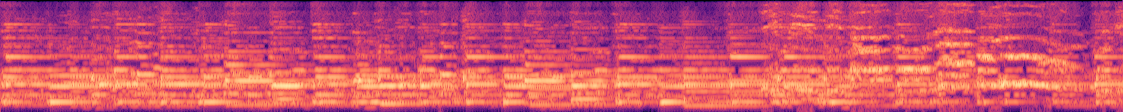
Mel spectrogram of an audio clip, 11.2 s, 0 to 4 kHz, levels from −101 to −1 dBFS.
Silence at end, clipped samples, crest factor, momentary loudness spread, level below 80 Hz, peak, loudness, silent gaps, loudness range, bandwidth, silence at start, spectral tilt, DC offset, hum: 0 s; under 0.1%; 12 dB; 4 LU; -62 dBFS; -2 dBFS; -15 LUFS; none; 2 LU; 4 kHz; 0 s; -9.5 dB/octave; under 0.1%; none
